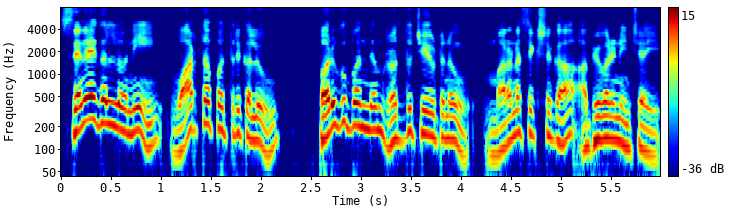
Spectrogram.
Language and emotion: Telugu, neutral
